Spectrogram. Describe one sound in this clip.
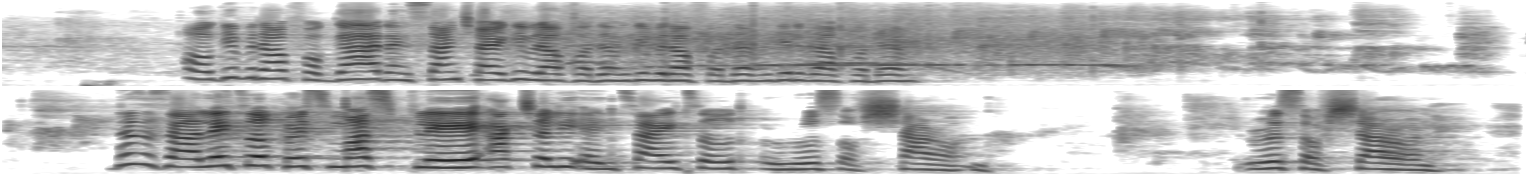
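A woman speaks with animation through a microphone and loudspeakers.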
